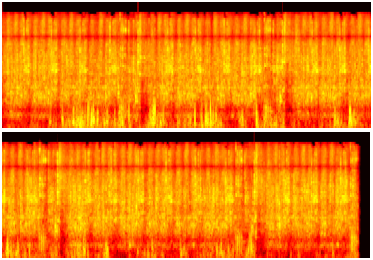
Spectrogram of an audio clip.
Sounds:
medium engine (mid frequency)
idling
engine

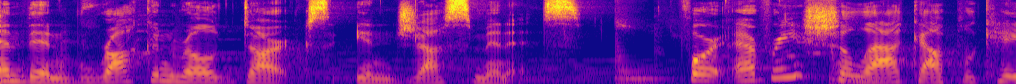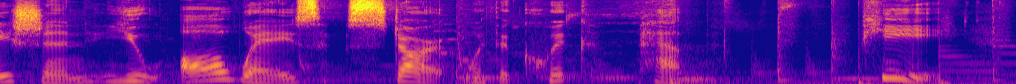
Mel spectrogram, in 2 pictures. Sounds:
speech
music

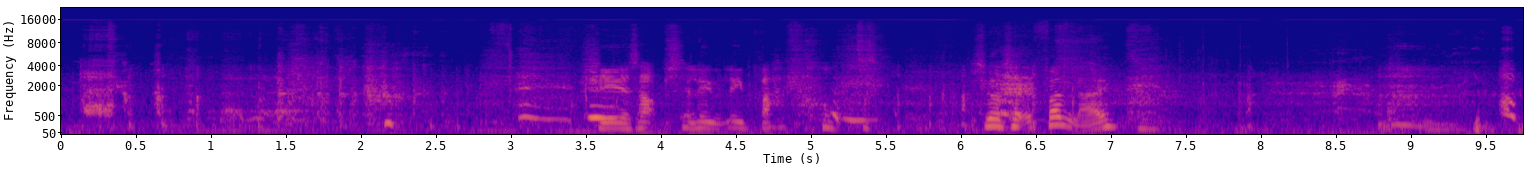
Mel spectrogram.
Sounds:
speech

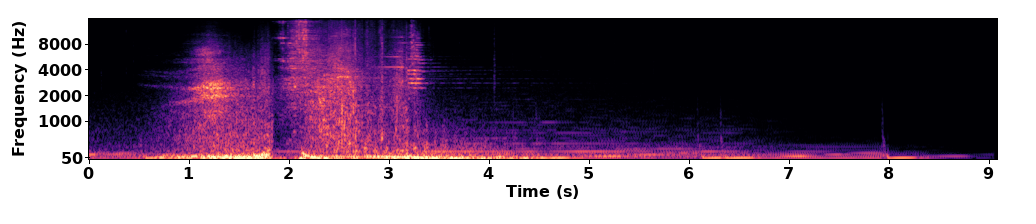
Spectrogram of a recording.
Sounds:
music

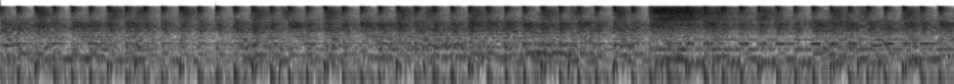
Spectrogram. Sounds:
video game music

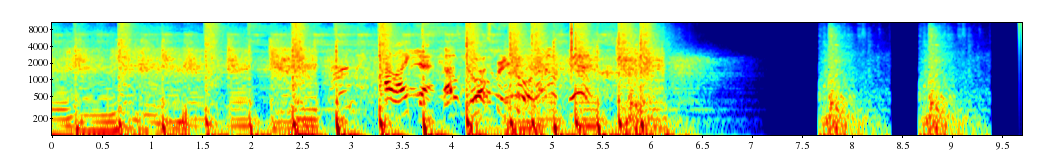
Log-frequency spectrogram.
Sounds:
speech
music

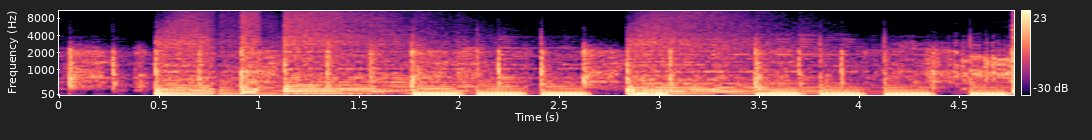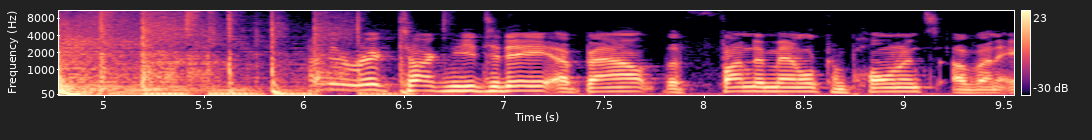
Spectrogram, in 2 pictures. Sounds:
speech
music

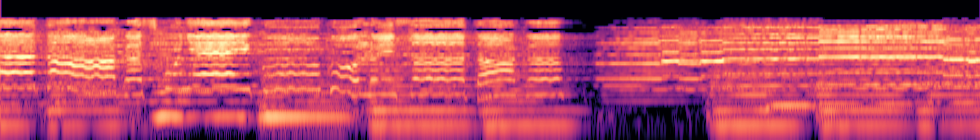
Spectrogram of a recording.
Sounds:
music

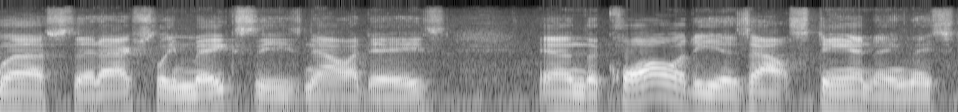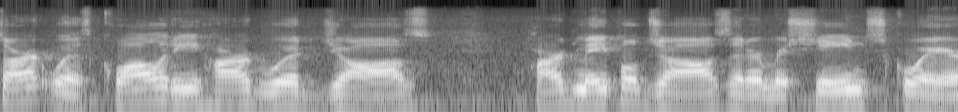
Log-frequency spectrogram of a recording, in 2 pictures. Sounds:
speech

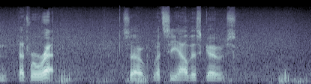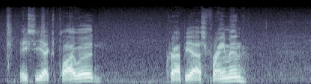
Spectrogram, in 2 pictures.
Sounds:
outside, rural or natural
speech

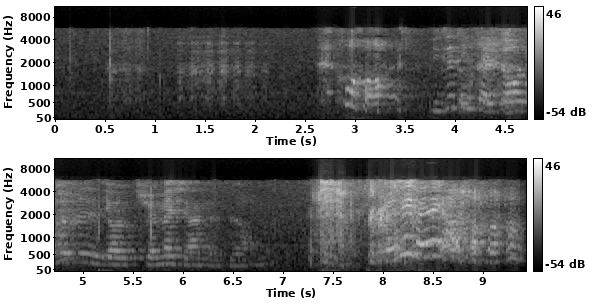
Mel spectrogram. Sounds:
pets
animal
speech

